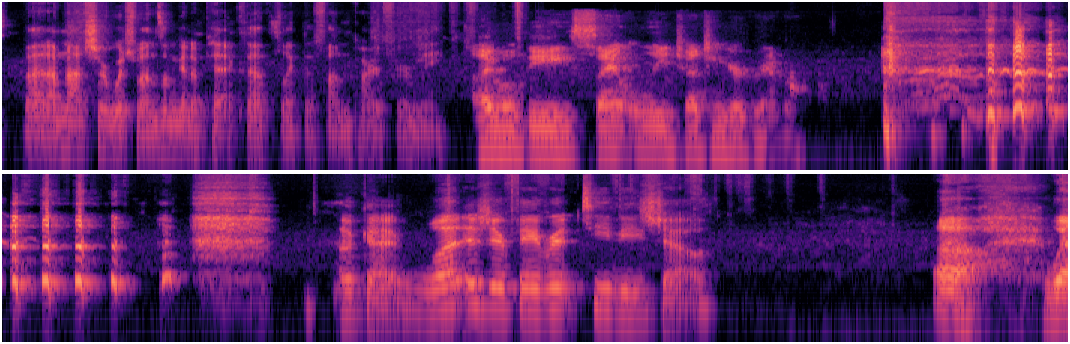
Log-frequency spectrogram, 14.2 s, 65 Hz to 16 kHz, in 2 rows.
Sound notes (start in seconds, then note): 5.8 laughs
